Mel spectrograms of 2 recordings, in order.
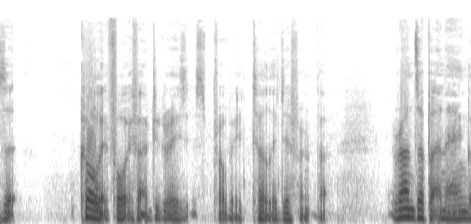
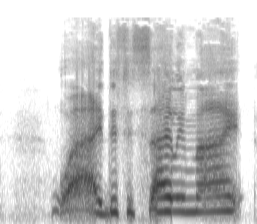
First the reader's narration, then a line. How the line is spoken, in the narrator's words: He yells over the noise of the pounding ocean, all teeth and the whites of his eyes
